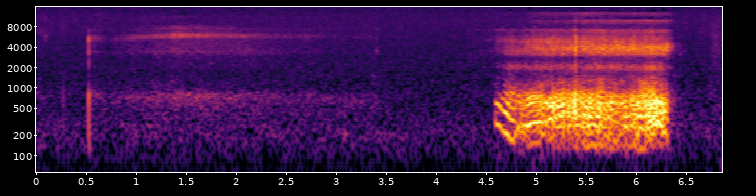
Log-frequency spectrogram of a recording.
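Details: Pug snoring: a soft breath, then a loud, fluttering, rattling snore lasting nearly two seconds, from a flat-faced dog.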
